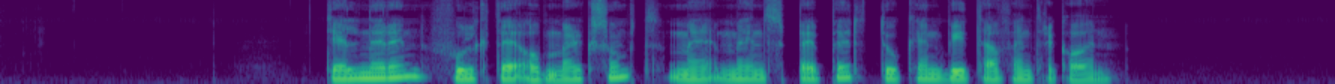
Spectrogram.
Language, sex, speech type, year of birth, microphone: Norwegian, male, read, 1986, Shure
